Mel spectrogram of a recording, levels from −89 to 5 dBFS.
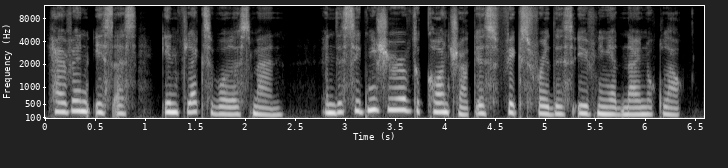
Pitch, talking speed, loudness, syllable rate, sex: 240 Hz, 180 wpm, -17 LUFS, 5.7 syllables/s, female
